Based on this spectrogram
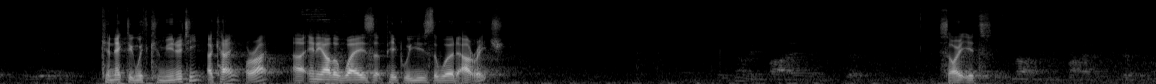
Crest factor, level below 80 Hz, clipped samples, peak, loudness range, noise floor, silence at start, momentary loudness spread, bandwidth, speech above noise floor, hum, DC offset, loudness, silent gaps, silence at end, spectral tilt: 24 dB; -56 dBFS; under 0.1%; -8 dBFS; 12 LU; -62 dBFS; 0.4 s; 20 LU; 15.5 kHz; 35 dB; none; under 0.1%; -28 LUFS; none; 0.7 s; -4.5 dB/octave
